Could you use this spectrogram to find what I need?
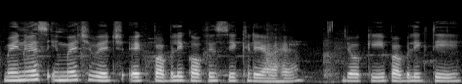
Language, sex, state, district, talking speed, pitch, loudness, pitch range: Punjabi, male, Punjab, Kapurthala, 180 wpm, 170 Hz, -17 LUFS, 165-185 Hz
